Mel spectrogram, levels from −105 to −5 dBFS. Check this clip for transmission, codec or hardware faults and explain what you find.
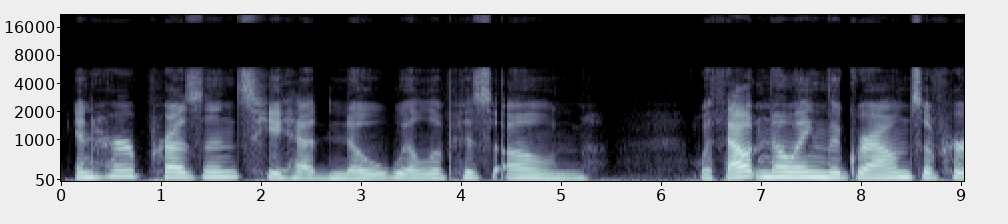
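One fault runs through the whole speech clip: stereo read as mono. The decoder has taken interleaved left and right samples and played them consecutively as a single channel, so every stereo frame yields two mono samples. The effect is exactly half speed, 0.5x, with everything shifted down 12 semitones, a full octave. The speech sounds slow, heavy and unnaturally deep from start to finish, with stretched syllables.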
